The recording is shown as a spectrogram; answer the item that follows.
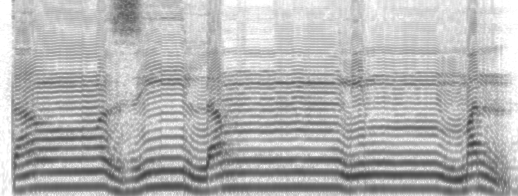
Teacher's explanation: यहाँ तनवीन के बाद मीम यहाँ पर इदगाम करेंगे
